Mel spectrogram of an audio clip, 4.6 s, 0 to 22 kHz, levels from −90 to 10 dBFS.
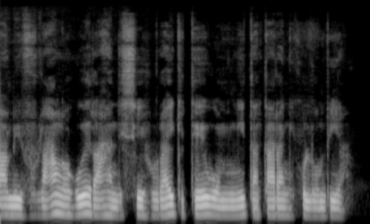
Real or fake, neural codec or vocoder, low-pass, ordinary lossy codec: real; none; 19.8 kHz; none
